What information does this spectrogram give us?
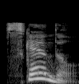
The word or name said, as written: scandal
